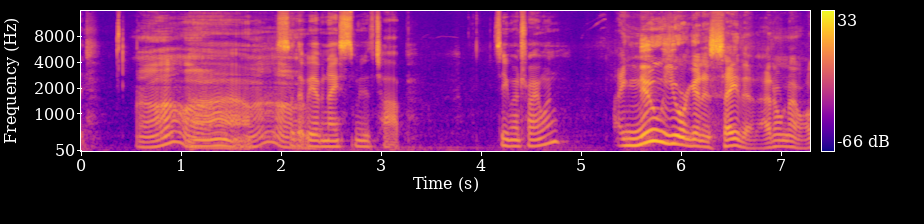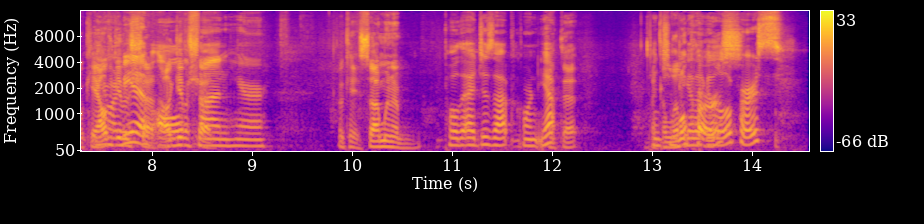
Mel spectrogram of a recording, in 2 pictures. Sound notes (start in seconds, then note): none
